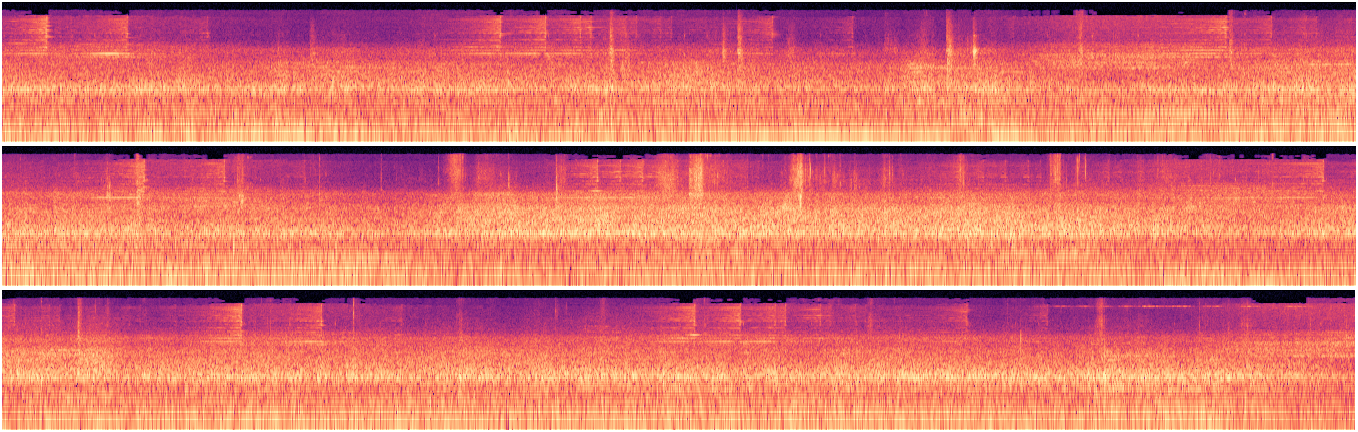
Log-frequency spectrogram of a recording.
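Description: Steady drone of road traffic from a nearby highway, with the hum of passing vehicles rising and falling.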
